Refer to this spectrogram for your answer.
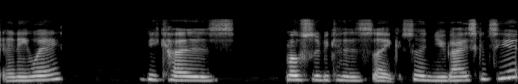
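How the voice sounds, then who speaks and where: A woman speaking with music in the background. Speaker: gaming youtuber. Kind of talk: casual gameplay commentary. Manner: soft-spoken, talking quieter. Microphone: voice a bit quiet.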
